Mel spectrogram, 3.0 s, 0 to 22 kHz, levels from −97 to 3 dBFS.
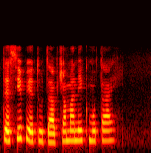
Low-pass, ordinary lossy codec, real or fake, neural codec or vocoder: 7.2 kHz; none; real; none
